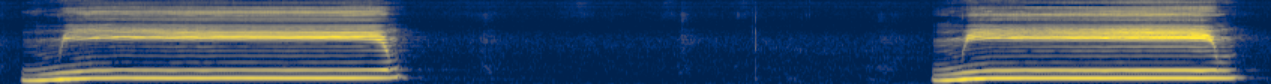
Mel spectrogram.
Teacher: मीम मीम दोनों होठों के खुश्क हिस्से से अदा करें · دونوں ہونٹوں کے خشک حصے سے ادا کریں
